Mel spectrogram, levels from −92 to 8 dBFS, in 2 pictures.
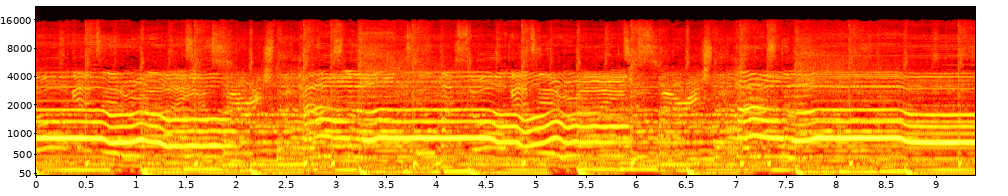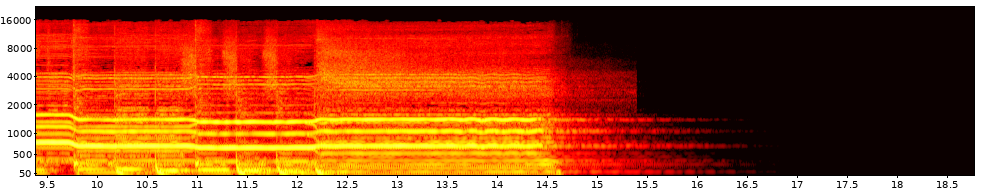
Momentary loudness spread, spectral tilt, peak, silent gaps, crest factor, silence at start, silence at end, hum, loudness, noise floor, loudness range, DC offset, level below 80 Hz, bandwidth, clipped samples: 5 LU; -4 dB/octave; 0 dBFS; none; 12 dB; 0 s; 3.9 s; none; -11 LUFS; under -90 dBFS; 4 LU; under 0.1%; -26 dBFS; 16.5 kHz; under 0.1%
